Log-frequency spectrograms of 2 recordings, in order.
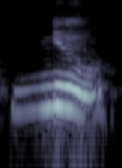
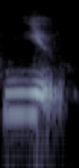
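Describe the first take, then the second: First: The vowel has no y sound before it. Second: The vowel has a y sound before it. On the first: "just U"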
